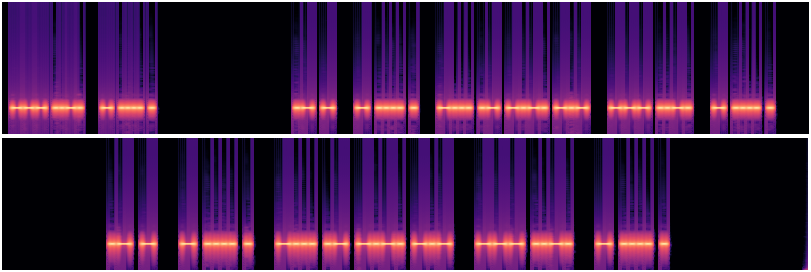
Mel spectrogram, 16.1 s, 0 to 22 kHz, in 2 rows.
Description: Morse code, heard as a keyed tone, about 36 wpm, 700 Hz. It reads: OF THE AT THE BACK OF THE AT THE BACK OF THE
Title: Speed-Racing - Sets of 5 Words 30wpm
